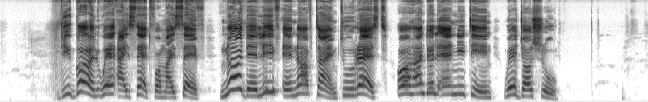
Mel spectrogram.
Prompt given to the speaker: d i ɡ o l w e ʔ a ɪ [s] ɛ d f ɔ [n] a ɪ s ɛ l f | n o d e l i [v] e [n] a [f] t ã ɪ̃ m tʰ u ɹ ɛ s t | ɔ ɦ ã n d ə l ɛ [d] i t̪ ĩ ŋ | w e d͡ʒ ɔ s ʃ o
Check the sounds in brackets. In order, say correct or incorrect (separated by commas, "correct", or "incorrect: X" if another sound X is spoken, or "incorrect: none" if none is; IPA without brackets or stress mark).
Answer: correct, incorrect: m, correct, correct, correct, incorrect: n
